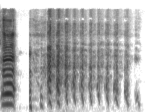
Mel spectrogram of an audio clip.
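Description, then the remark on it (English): A voice imitates a chicken: a loud, sharp squawk, then a brief pause and a quick run of about a dozen rhythmic clucks that gradually fade, with no other talk. “Make you look like a chicken. Pukka!”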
